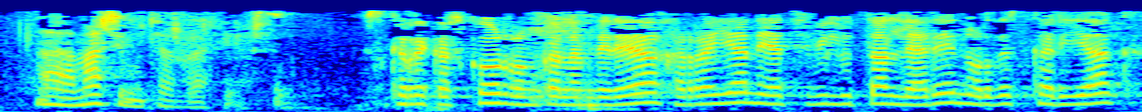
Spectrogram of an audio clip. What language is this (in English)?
Basque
